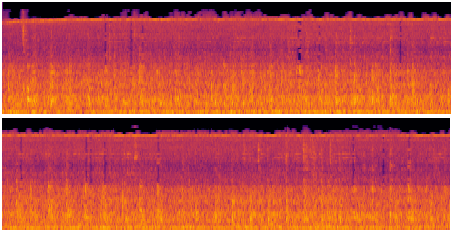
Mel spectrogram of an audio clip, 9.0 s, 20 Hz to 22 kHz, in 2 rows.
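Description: Laurini Muletrax 2500 crawler carrier's diesel engine running steadily as the machine drives along on its rubber tracks, with a constant low engine note and a light clatter from the tracks and running gear.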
